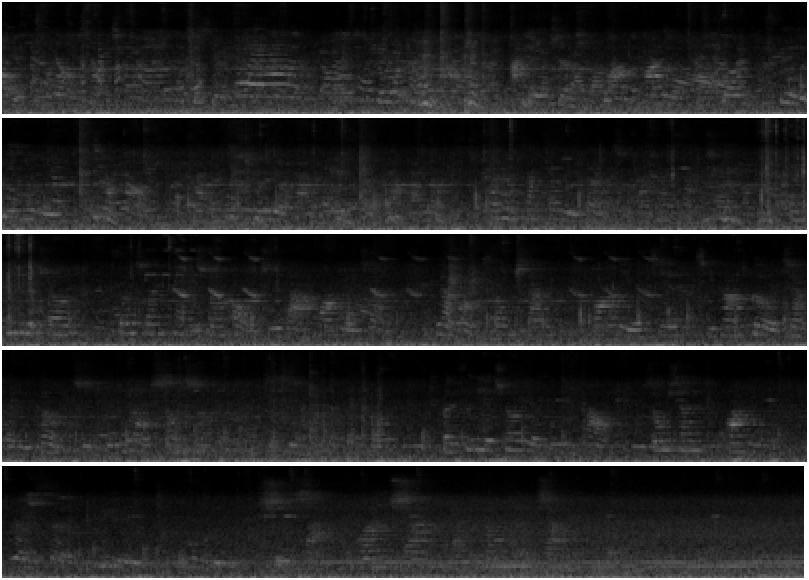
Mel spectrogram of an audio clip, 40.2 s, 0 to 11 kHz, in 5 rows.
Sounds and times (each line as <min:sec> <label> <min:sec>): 0:00.0 walking in the station 0:40.2
0:33.0 The train travels 0:40.2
